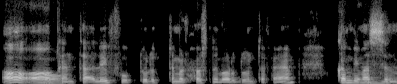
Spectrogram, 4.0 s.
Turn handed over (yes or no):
no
